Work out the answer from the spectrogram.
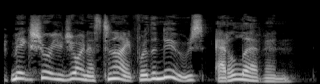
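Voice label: News Female Join Us Tonight, A female news anchor says; Talking; News Female Ad; Voice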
